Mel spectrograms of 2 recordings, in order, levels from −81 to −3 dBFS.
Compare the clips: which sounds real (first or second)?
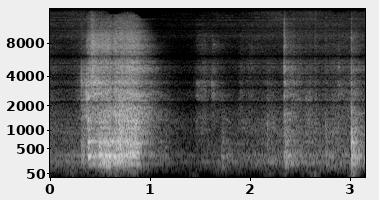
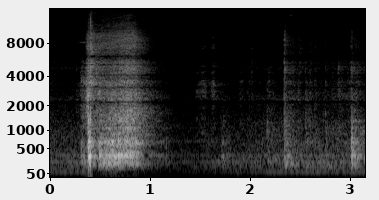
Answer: second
